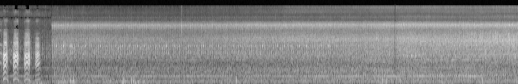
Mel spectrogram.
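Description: An off-road vehicle engine rumbles steadily.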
